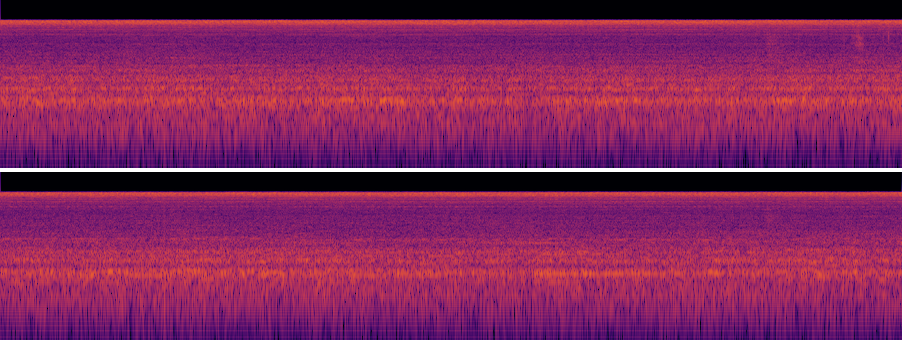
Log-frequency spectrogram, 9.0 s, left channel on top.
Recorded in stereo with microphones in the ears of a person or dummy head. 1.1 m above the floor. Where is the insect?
5° right (ahead or behind), 1.8 m.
